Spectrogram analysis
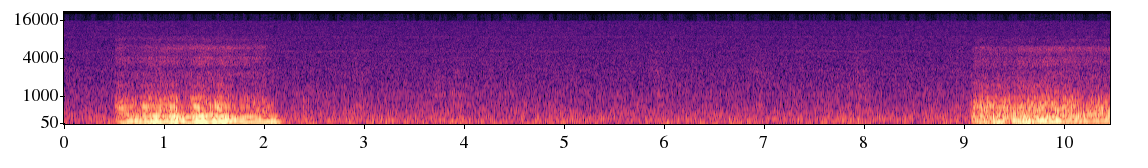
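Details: Sleeping dog: two low, rumbling snores, each about one and a half seconds, separated by a long quiet pause.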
